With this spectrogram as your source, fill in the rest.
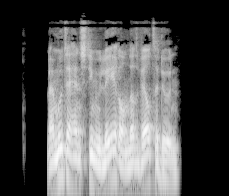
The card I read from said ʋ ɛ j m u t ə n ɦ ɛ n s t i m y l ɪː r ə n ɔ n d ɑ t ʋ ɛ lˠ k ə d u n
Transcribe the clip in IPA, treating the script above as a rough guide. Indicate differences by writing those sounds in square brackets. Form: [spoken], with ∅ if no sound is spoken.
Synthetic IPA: ʋ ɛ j m u t ə n ɦ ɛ n s t i m y l ɪː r ə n ɔ [m] d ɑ t ʋ ɛ lˠ [t] ə d u n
